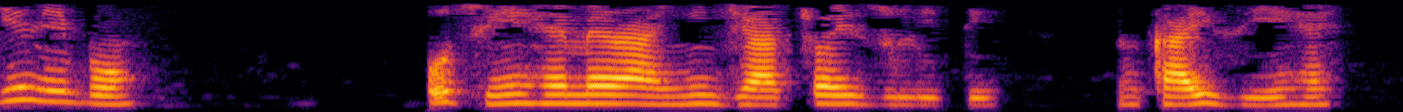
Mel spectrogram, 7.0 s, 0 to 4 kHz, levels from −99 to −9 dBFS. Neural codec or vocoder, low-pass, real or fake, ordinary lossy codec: none; 3.6 kHz; real; MP3, 16 kbps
